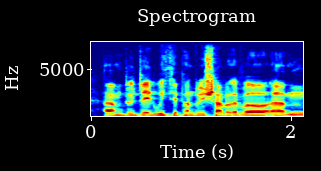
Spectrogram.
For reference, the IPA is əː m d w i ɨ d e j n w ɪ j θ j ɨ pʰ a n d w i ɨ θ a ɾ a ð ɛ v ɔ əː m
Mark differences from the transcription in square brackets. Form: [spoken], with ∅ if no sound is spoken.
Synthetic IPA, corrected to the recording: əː m d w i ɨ d e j [d] w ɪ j θ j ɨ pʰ a n d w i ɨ [ʃ] a ɾ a ð ɛ v ɔ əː m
